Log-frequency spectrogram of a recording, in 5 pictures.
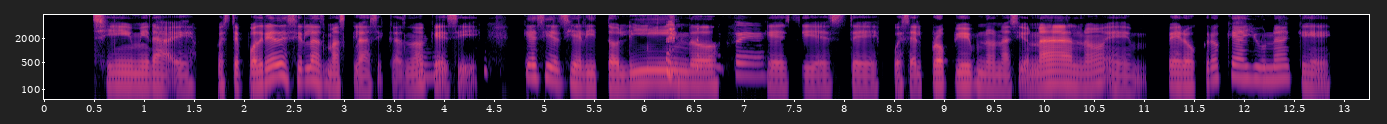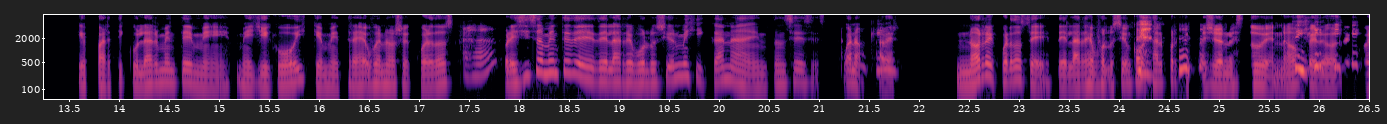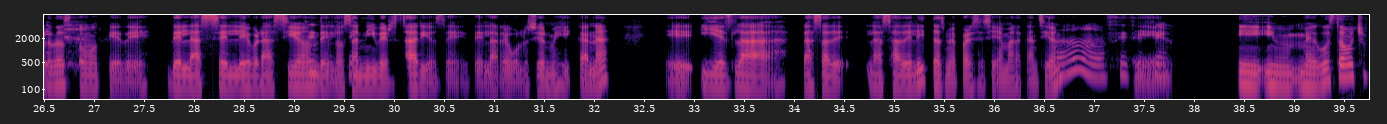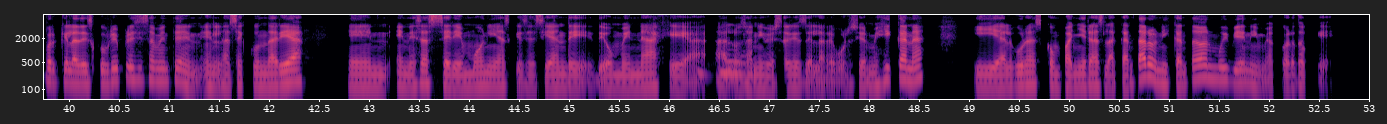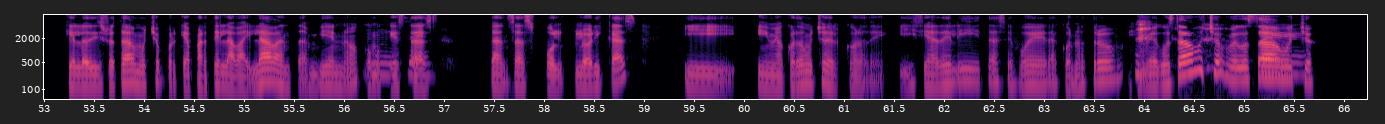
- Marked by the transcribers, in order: chuckle; other background noise; laughing while speaking: "Revolución"; chuckle; laughing while speaking: "Sí"; singing: "Y si Adelita se fuera con otro"; chuckle
- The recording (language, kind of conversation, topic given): Spanish, podcast, ¿Qué canción en tu idioma te conecta con tus raíces?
